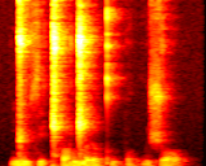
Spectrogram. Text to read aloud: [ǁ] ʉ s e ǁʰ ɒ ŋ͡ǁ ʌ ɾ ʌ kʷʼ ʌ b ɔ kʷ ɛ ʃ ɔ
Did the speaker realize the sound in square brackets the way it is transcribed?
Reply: no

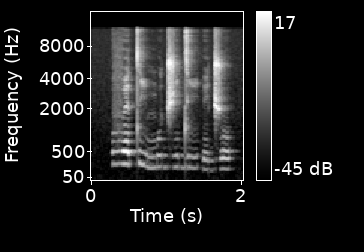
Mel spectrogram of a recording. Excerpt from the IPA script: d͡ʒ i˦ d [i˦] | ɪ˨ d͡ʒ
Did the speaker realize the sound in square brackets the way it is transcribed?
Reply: yes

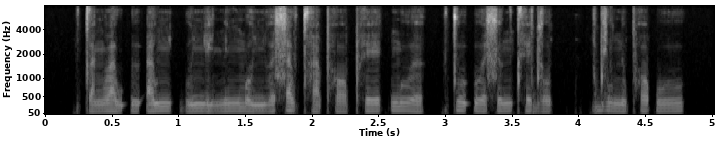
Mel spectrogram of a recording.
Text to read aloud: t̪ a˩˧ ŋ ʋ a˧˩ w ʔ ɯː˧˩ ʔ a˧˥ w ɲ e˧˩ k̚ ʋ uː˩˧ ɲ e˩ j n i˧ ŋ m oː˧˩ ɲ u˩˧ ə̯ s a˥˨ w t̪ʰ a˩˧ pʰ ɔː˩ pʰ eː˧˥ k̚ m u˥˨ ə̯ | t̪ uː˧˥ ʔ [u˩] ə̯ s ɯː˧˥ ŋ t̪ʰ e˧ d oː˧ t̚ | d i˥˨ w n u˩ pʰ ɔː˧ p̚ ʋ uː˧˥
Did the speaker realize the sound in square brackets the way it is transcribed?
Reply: yes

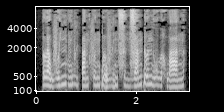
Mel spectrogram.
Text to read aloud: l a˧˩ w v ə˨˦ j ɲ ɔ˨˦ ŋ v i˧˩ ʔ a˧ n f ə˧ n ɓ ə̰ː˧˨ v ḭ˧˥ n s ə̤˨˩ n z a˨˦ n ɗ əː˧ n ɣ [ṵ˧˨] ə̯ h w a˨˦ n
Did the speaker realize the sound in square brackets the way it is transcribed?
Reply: no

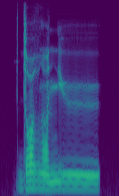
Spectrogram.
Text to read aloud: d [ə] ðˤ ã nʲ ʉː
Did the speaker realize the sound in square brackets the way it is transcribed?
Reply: no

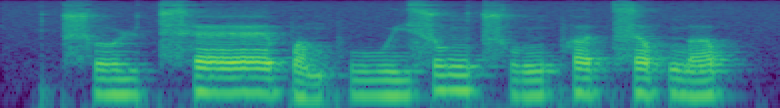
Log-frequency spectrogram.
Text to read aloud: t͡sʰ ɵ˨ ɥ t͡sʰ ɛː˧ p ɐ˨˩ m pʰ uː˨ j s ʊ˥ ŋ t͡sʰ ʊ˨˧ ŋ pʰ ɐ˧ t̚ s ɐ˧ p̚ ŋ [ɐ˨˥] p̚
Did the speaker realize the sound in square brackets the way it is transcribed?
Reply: yes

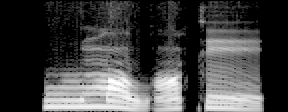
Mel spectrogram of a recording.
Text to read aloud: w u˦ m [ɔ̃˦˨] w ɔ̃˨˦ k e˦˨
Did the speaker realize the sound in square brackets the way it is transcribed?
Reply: yes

